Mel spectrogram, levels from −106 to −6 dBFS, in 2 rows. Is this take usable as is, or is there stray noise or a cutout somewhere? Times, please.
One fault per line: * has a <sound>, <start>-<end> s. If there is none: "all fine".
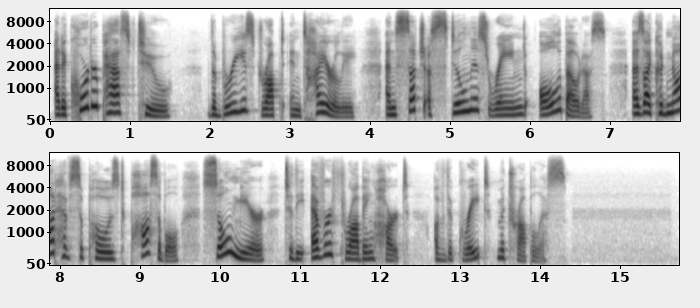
all fine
